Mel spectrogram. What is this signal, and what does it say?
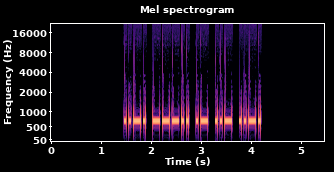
Morse code, heard as a keyed tone, about 25 wpm, 700 Hz. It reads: F8AUF
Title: DXCC-100 Call Signs - 5 Characters - Repeated 2x - 25wpm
